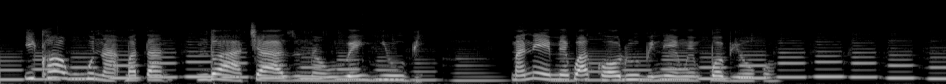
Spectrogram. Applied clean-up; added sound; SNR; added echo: none; Wind instrument, woodwind instrument; 5 dB; none.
